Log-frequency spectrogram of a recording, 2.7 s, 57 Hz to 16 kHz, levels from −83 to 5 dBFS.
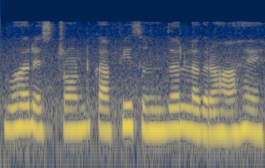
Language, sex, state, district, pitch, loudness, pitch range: Hindi, female, Chhattisgarh, Raipur, 205 Hz, -11 LUFS, 200-215 Hz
